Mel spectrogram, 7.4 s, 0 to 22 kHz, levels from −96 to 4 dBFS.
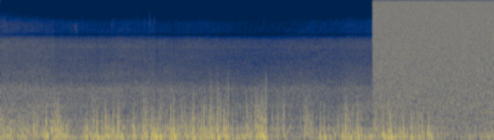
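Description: From 5.58 s to the end at 7.42 s, the audio is reduced to about 3 bits, with dither added before each sample is rounded. So few levels leave a large rounding error, and the dither turns that error into steady white noise rather than distortion. The result is a constant, even hiss that sits at roughly the same level as the sound itself, so it is heard as a strong wash, not a faint background.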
